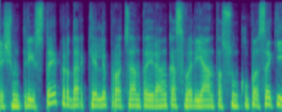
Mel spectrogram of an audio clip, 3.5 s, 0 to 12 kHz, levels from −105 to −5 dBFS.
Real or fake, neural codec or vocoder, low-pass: real; none; 10.8 kHz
